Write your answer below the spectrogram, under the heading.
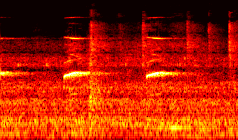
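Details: A spring peeper, a tiny frog among the first animals to wake from winter sleep in spring, gives two clear, high, slightly rising peeps, each short and bright.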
